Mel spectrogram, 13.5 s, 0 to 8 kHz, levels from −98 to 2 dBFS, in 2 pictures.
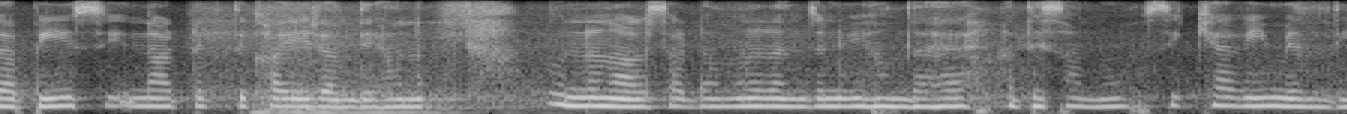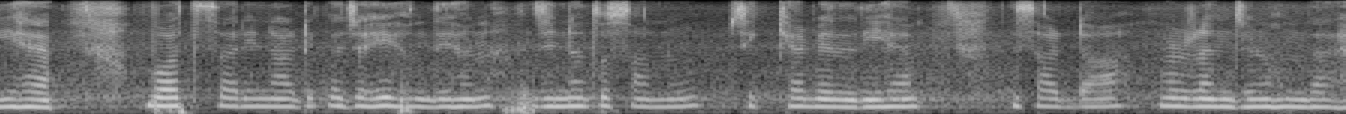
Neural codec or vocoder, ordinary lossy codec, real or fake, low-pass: none; none; real; none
